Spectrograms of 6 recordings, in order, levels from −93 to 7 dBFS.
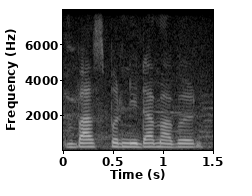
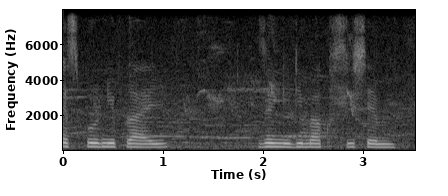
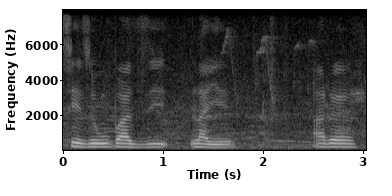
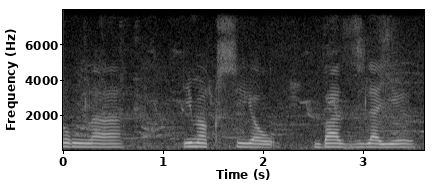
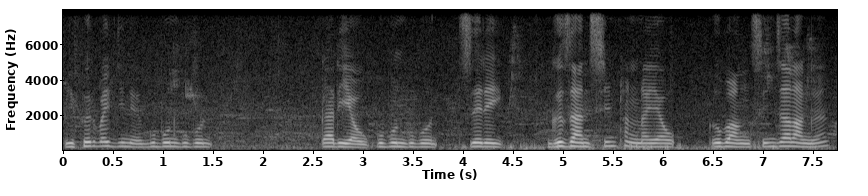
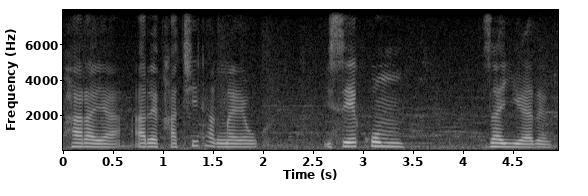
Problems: low volume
